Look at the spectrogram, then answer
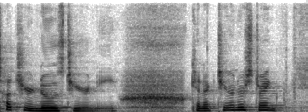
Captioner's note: exhaling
